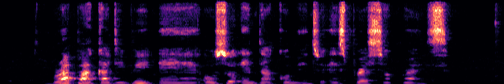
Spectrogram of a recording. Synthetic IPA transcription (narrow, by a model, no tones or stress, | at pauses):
ɾapakadibiɛɦɛɔsoʔɛntakɔmɛntuɛkspɾɛsːɔpɾaɪz̥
